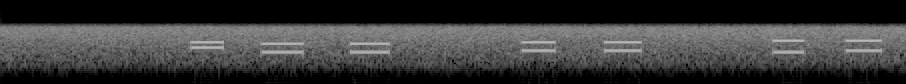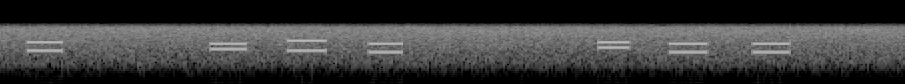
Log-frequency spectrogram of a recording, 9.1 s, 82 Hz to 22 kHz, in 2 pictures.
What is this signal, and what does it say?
DTMF, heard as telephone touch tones, dialled by hand, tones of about 180 ms, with phone line noise. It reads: 011 55 365 761 011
